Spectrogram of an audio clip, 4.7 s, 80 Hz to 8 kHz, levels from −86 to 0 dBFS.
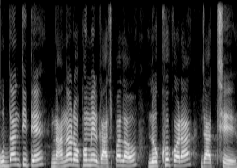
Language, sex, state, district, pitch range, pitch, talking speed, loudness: Bengali, male, West Bengal, Jalpaiguri, 180-245 Hz, 220 Hz, 100 wpm, -14 LUFS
